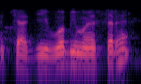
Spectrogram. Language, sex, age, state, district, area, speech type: Urdu, male, 18-30, Bihar, Purnia, rural, conversation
